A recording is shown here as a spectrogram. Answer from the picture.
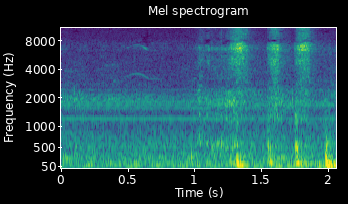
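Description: Near silence, then about a second in a few faint short scratchy strokes and soft taps of crayon and hand on sketchbook paper.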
